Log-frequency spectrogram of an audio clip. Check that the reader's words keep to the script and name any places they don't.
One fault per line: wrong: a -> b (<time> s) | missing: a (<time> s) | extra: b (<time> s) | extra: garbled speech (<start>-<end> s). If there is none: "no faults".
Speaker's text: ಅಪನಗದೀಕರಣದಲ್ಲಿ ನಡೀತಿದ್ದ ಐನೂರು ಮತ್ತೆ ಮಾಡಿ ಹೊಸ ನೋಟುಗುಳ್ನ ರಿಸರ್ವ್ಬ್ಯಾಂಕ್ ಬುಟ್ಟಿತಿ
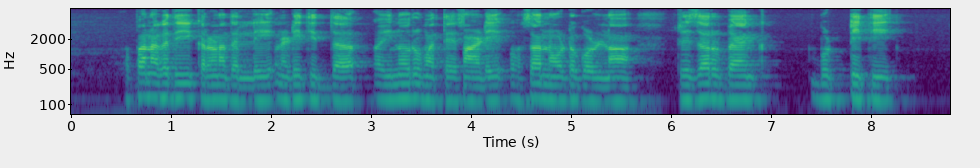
no faults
